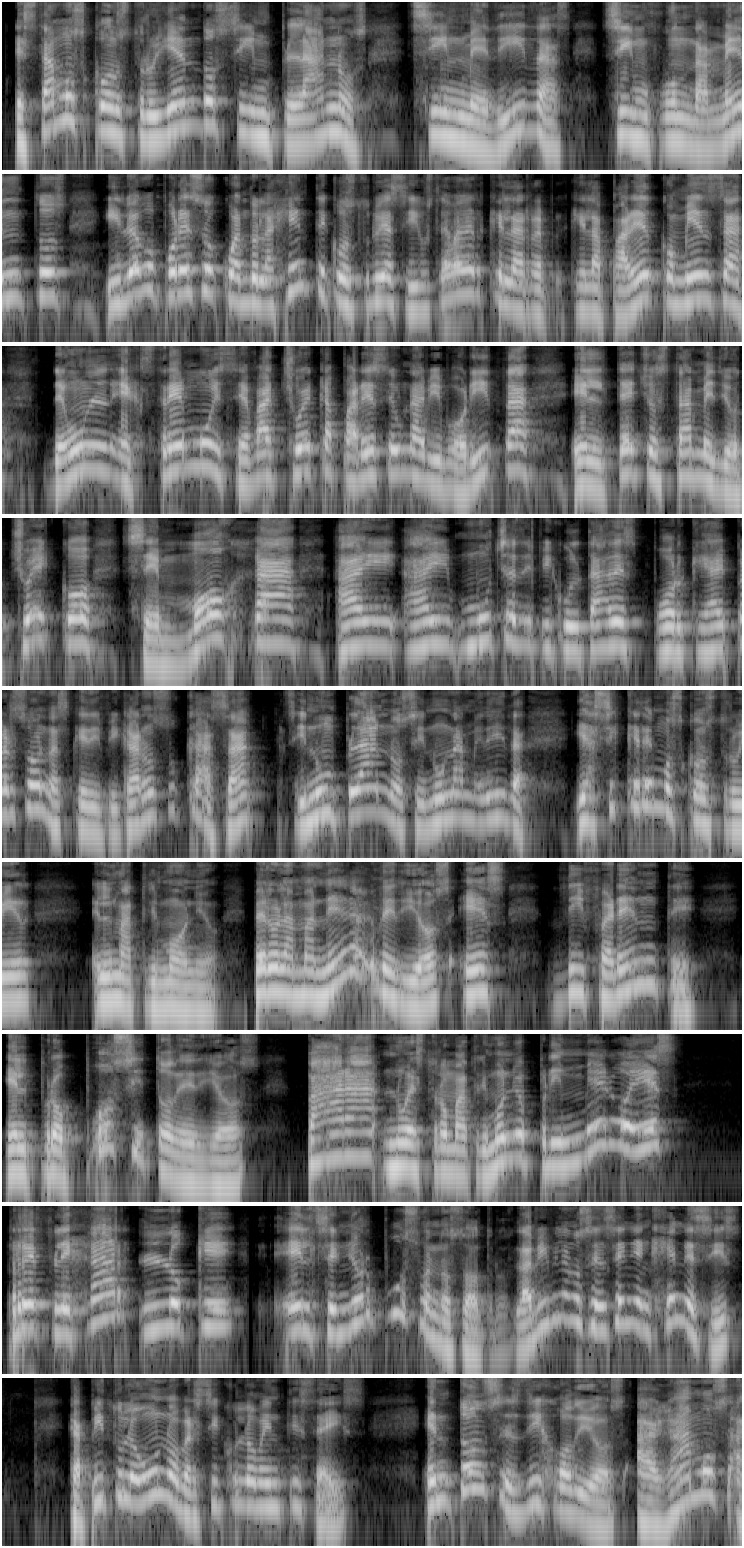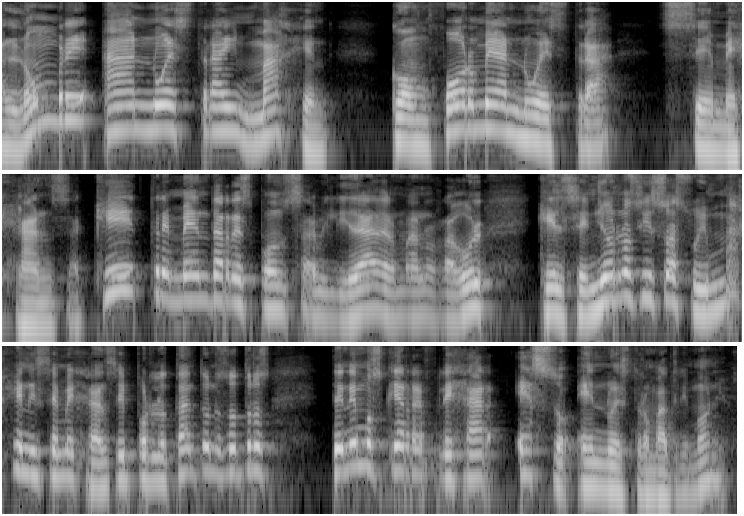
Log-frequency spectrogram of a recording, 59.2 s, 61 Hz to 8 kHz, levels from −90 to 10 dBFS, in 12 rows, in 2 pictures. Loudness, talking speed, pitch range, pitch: -17 LUFS, 145 wpm, 145-215 Hz, 180 Hz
